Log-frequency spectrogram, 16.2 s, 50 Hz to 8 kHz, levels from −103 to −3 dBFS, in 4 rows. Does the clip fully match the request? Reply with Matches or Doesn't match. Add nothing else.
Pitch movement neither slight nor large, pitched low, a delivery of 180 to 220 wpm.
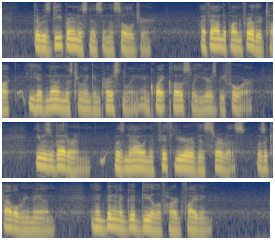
Matches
